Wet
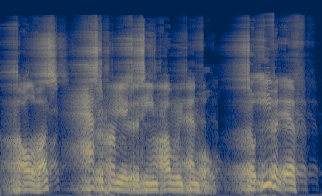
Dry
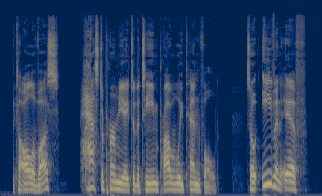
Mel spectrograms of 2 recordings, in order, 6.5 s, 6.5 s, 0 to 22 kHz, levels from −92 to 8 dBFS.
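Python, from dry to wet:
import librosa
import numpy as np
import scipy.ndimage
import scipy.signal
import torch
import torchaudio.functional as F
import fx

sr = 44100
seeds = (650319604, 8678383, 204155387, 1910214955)

y = fx.spec_swells(x, sr, rise_s=0.82)
y = fx.echo_thinned(y, sr, ms=228, feedback_pct=18, hz=200.0, wet_db=-19.5)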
